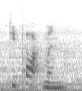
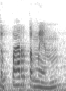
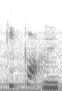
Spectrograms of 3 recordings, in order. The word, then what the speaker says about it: department: Misalnya department, bukan departemen, tapi department does James work for.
